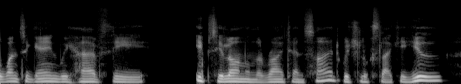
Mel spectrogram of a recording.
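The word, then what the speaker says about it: ύψιλον: Ypsilon, ypsilon, which you may also know as upsilon. This has the sound I as in the word Mary, I.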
